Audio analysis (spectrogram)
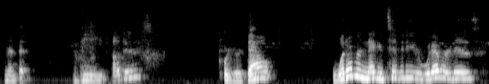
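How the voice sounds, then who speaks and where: A woman giving a soft ASMR tarot reading, speaking in a halting, repetitive, reassuring way as she offers spiritual guidance. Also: lowish voice, rough recording. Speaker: tarot reader.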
